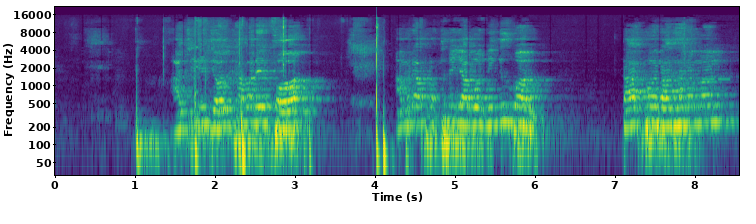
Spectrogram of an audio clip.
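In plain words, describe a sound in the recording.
An elderly man speaks with animation into a microphone over a loudspeaker.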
